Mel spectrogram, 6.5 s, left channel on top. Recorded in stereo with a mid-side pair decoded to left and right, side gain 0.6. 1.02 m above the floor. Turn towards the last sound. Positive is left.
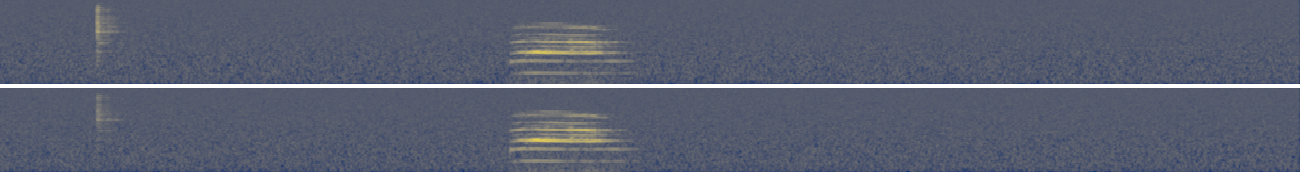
turn(degrees=-20)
